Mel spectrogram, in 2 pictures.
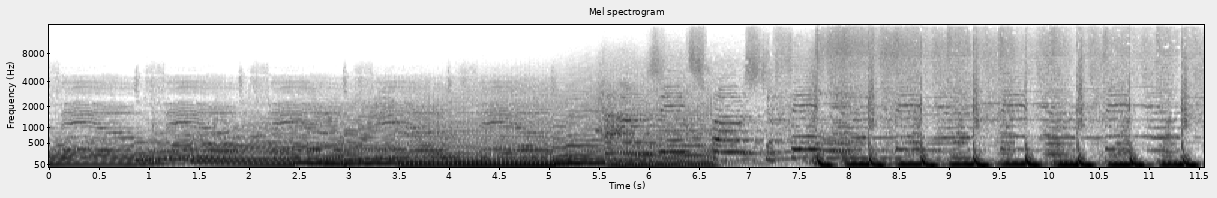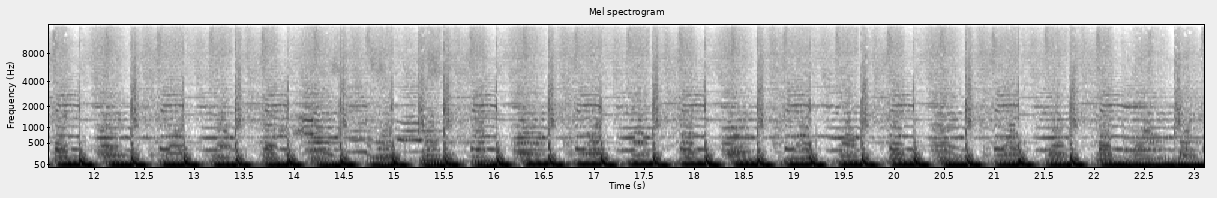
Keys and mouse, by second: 0.0 ctrl+shift+click, 1.4-2.4 drag, 5.4-6.5 drag, 7.5 click, 8.4 click, 9.8 ctrl+shift+click, 11.6-12.6 drag, 13.7 click, 16.0-17.4 drag, 18.4 click, 19.5 click, 20.5 ctrl+shift+click, 22.1-23.1 drag.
